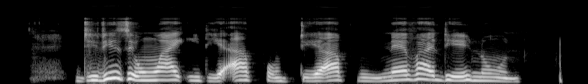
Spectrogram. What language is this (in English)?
Nigerian Pidgin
